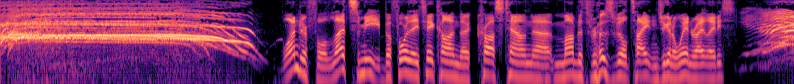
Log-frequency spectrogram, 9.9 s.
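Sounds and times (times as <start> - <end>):
crowd cheering for softball team: 0.0 - 3.4, 9.5 - 9.9
speech: 3.6 - 9.9.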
